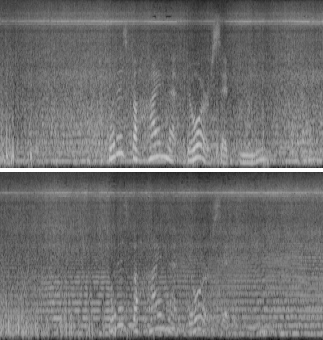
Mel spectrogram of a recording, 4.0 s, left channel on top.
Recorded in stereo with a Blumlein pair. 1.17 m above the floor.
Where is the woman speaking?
55° left, 1.2 m.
